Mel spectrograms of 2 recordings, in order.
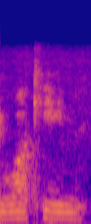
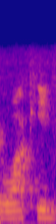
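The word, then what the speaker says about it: Joaquin: to pronounce that uh it's probably Walken because like that actor Walkin Phoenix okay yeah last name's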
